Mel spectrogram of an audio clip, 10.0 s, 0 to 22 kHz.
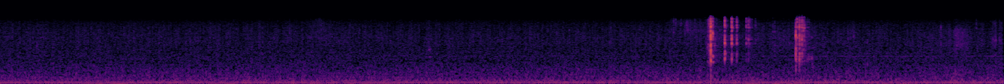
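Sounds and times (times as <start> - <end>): metal instruments clicking: 7.1 - 8.2.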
